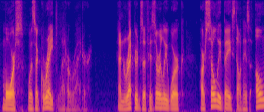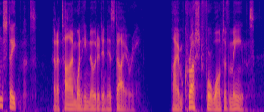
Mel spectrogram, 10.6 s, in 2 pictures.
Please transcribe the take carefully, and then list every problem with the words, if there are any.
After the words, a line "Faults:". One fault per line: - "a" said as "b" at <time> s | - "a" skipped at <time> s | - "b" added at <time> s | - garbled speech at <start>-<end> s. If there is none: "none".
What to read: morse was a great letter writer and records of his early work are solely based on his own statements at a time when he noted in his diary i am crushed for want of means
morse was a great letter writer and records of his early work are solely based on his own statements at a time when he noted in his diary i am crushed for want of means
Faults:
none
